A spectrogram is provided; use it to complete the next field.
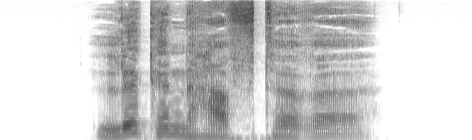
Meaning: inflection of lückenhaft: 1. strong/mixed nominative/accusative feminine singular comparative degree 2. strong nominative/accusative plural comparative degree
- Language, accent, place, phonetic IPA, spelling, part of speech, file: German, Germany, Berlin, [ˈlʏkn̩haftəʁə], lückenhaftere, adjective, De-lückenhaftere.ogg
